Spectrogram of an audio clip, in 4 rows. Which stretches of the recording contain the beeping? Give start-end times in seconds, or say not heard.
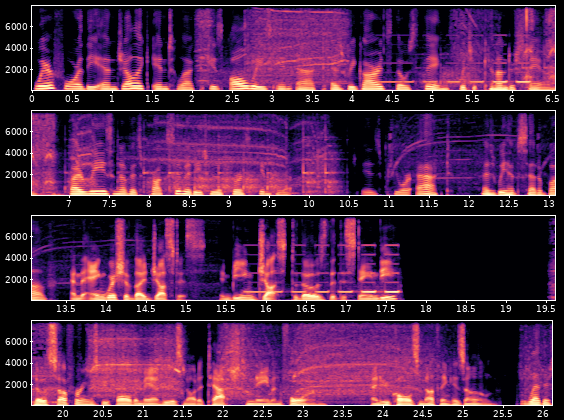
4.2-6.2, 15.7-17.7.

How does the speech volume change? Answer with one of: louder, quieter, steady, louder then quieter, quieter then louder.
steady.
